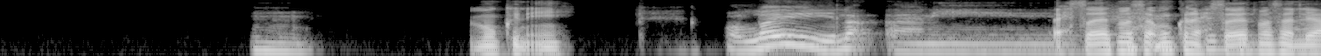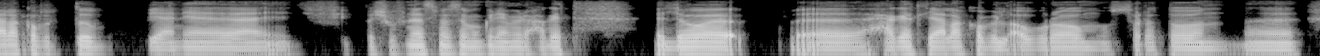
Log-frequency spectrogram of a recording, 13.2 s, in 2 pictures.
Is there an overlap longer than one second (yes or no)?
yes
